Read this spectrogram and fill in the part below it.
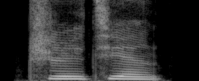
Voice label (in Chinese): "之间", Chinese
